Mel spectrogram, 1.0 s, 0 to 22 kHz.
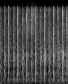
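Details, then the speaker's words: Radial shockwave therapy (Storz Medical) on a neck trigger point in the levator area, for neck pain from a spinal ligament injury, about 500 pulses: rapid, regular, sharp clacking at roughly fifteen to sixteen pulses per second. "so i'm gonna hold it on this trigger point for uh really just uh about 500 pulses or so"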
